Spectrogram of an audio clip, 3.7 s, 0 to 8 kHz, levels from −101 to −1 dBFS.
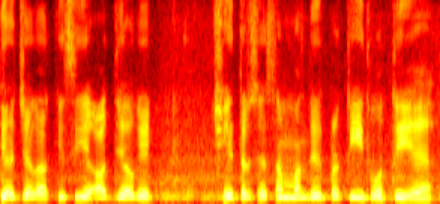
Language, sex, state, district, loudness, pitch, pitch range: Hindi, male, Uttar Pradesh, Lalitpur, -15 LUFS, 155 Hz, 145-165 Hz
